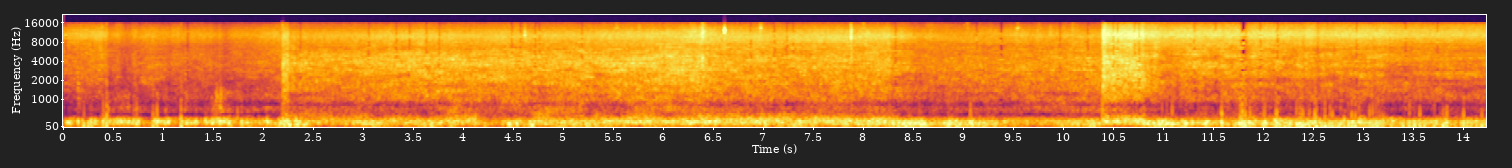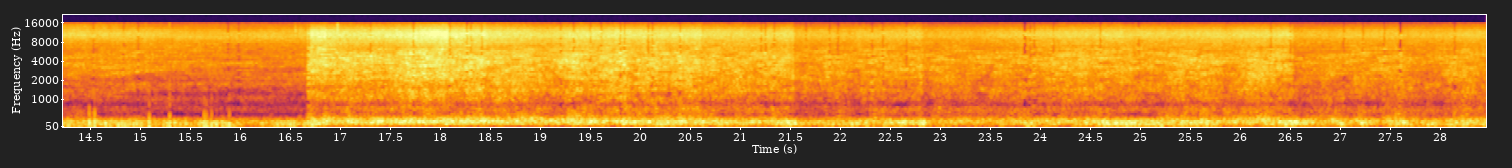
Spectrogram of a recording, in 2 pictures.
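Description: Wind buffeting the camera microphone: a loud, steady low rumble with a fainter hiss above it.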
